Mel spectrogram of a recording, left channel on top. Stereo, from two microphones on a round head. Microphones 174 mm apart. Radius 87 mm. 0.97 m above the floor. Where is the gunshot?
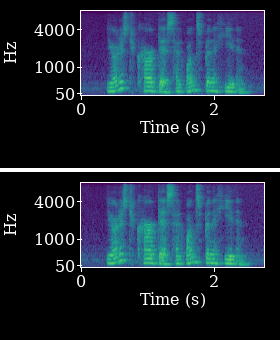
I don't hear a gunshot.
